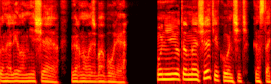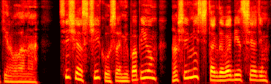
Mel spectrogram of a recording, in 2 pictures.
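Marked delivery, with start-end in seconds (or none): 3.2-10.8 higher-pitched grandmother, matter-of-fact; brisk grandmother. Acted. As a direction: state it plainly in a raised grandmother's voice. (бабушка, высоким голосом, по-деловому)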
